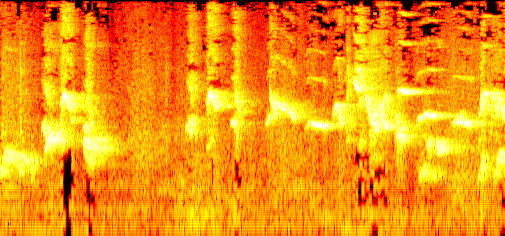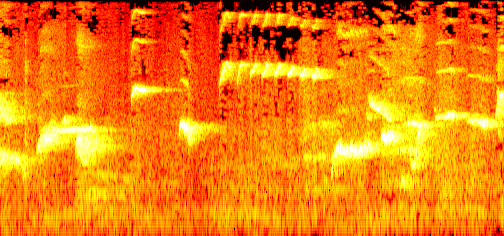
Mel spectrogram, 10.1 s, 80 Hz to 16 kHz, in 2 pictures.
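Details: Winning white-rumped shama from a 7/25/16 singing contest, dancing and singing: bright varied whistles, high pure notes and a fast trilled series of repeated chips near the end.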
